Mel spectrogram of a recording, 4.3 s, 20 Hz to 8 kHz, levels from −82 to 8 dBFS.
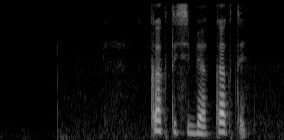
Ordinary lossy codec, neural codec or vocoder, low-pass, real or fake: none; vocoder, 44.1 kHz, 128 mel bands every 512 samples, BigVGAN v2; 7.2 kHz; fake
